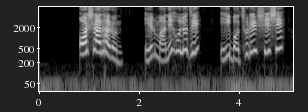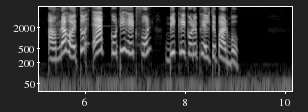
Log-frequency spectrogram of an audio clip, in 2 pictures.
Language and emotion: Bengali, surprised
